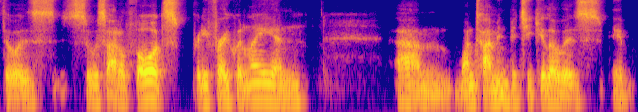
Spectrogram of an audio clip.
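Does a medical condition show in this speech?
Yes: laryngeal cancer; raspy voice led to diagnosis, voice still wrecked for a while, swallowing painful during radiotherapy.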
